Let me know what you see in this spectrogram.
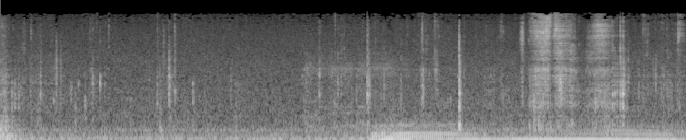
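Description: A bite into a crispy fried chicken sandwich, then crunchy chewing with crackly bursts, the coating described as super crunchy. A low steady hum comes in about four seconds in and runs under the chewing.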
